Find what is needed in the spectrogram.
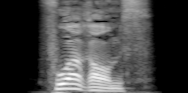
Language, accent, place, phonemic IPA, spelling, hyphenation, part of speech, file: German, Germany, Berlin, /ˈfoːɐ̯ˌʁaʊ̯ms/, Vorraums, Vor‧raums, noun, De-Vorraums.ogg
- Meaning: genitive singular of Vorraum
